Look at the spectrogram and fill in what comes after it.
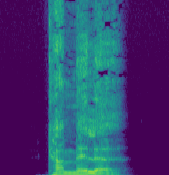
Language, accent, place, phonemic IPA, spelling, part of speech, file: German, Germany, Berlin, /kaˈmɛlə/, Kamelle, noun, De-Kamelle.ogg
- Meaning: candy, sweets (usually those given away during carnival parades)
